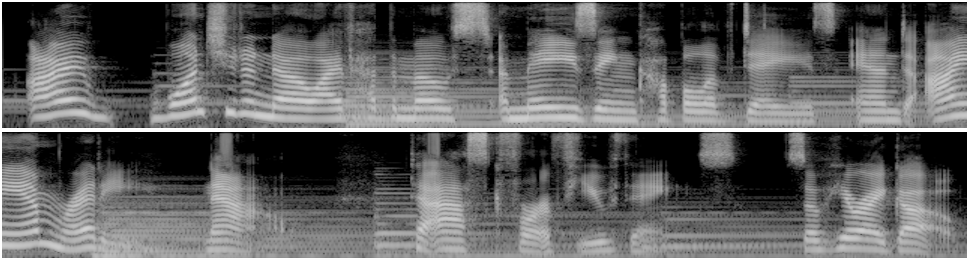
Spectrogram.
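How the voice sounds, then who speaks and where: A woman's voice: mid-range voice, pushed and bright. A woman playing an outspoken, caring but skeptical young girl in an audio play. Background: music.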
